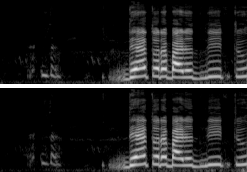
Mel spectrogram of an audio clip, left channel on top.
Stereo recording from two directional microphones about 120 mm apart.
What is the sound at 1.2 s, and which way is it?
A woman's voice, 55° right (ahead or behind).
